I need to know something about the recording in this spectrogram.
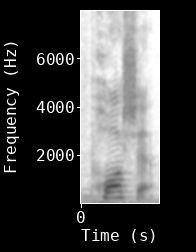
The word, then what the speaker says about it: Porsche: In German, we say Porsche. So there's like this short E sound in the end.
